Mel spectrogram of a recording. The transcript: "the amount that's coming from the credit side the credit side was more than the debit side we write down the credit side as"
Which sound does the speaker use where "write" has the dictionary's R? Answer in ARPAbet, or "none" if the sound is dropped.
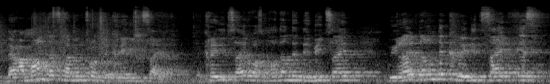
L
